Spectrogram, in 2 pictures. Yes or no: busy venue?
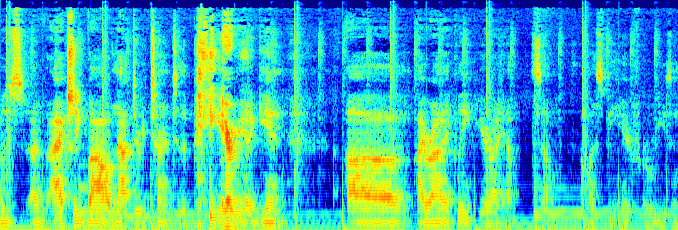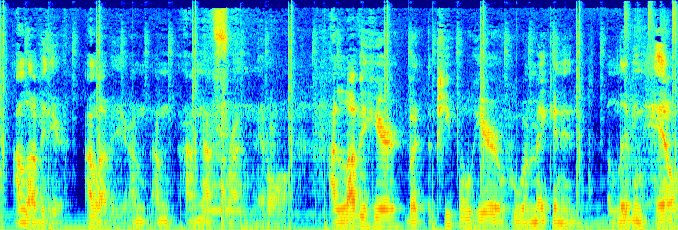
no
